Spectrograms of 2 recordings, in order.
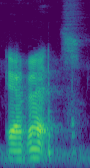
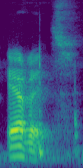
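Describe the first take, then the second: First: The stress is on the last syllable. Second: The stress is on the first syllable. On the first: The speaker calls it wrong. "not eretz" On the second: The speaker calls it right. "it should be pronounced eretz"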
